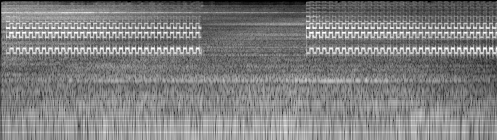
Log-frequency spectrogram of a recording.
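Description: A telephone rings in a crime drama scene, giving loud electronic trilling rings in two bursts with a short pause between them, over steady background noise.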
